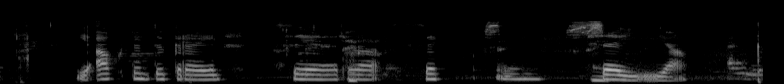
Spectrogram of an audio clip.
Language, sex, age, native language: Icelandic, female, 6, Icelandic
